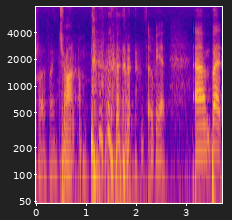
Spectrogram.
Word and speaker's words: Toronto: taking special care to Toronto. Yes. To annunciate. Um, there's only one T in her pronunciation and both the vowels are O's. I think Toronto.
